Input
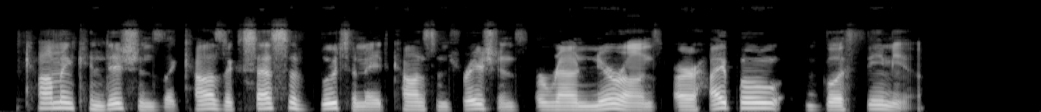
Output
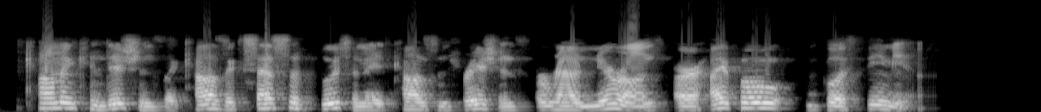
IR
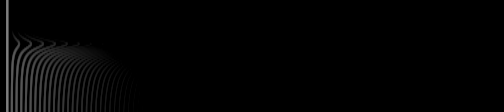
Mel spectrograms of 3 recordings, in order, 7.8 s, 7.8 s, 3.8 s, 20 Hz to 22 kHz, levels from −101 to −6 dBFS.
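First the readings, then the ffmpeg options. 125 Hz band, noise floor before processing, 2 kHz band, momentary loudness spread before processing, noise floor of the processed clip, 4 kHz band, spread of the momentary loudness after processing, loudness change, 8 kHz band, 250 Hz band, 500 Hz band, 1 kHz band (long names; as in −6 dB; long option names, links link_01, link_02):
−2.0 dB, below −85 dBFS, +1.0 dB, 9 LU, below −85 dBFS, −1.5 dB, 8 LU, 0.0 dB, can't be measured, 0.0 dB, +0.5 dB, +0.5 dB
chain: -filter_complex "[0:a]flanger=delay=16.5:depth=4.5:speed=2.6,acrossover=split=270|3000[link_01][link_02][link_03];[link_01]acompressor=threshold=-36dB:ratio=5[link_04];[link_04][link_02][link_03]amix=inputs=3:normalize=0,aresample=11025,aresample=44100,volume=17.5dB,asoftclip=hard,volume=-17.5dB,asplit=2[link_05][link_06];[1:a]atrim=start_sample=2205,atrim=end_sample=6174,lowpass=4500[link_07];[link_06][link_07]afir=irnorm=-1:irlink=0,volume=-2.5dB[link_08];[link_05][link_08]amix=inputs=2:normalize=0,volume=1dB"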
